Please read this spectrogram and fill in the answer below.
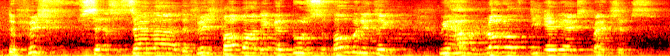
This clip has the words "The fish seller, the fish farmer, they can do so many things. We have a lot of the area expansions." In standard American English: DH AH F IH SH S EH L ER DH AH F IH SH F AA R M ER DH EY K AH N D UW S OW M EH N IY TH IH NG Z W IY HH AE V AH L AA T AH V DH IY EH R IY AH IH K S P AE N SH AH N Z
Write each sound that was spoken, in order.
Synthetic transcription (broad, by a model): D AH F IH SH S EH L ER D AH F IH SH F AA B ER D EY K AH N D UW S OW M EH N IY T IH NG W IY HH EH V AH L AA T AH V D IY EH R IY AH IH K S P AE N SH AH N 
